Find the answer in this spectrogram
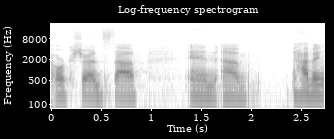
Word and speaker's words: Hawaii: you like to start yeah so it's not pronouncing Hawaii it's pronounced Havi so it's also not Honolulu it's Honolulu it's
